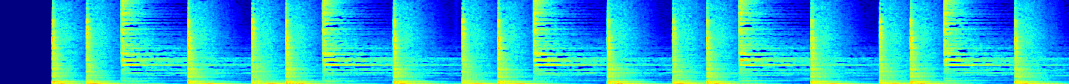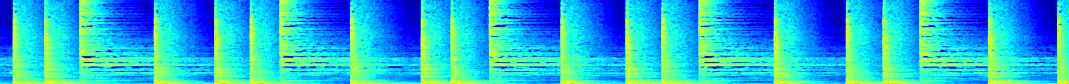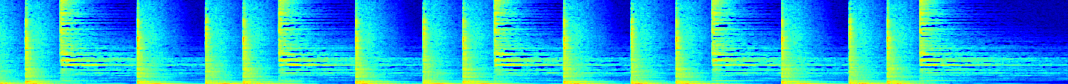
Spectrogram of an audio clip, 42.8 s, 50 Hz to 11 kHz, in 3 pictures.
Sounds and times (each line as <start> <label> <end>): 0.7 psychedelic robotic song 42.7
